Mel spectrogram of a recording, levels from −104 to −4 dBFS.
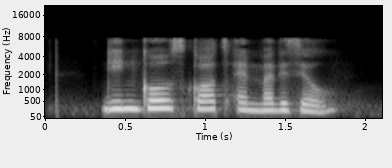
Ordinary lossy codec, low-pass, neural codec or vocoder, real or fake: none; 7.2 kHz; codec, 24 kHz, 0.9 kbps, WavTokenizer, large speech release; fake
